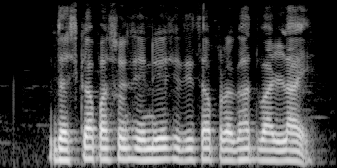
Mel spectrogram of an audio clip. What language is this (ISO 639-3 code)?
mar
